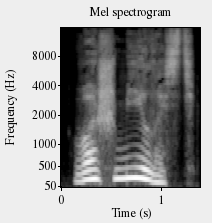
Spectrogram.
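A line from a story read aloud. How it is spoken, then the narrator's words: Pleading. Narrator (Russian): взмолился Риэль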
